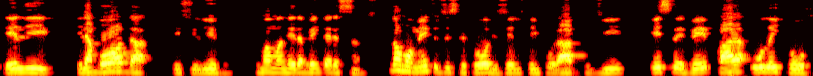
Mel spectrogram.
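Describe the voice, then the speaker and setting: A man from Pará, Brazil, preaching a sermon in a conversational way, calling for amens and reading scripture slowly with emphasis. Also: fairly high pitch, darkish tone, slightly rough, no echo, poor audio. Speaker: pastor.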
